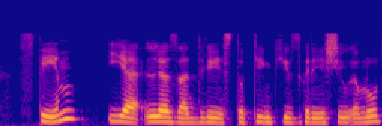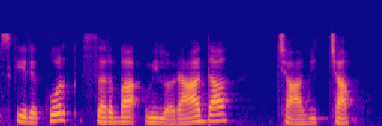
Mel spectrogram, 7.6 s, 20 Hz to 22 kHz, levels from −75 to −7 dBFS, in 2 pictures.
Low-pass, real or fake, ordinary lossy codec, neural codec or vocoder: 7.2 kHz; fake; none; codec, 16 kHz, 1 kbps, FunCodec, trained on Chinese and English, 50 frames a second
